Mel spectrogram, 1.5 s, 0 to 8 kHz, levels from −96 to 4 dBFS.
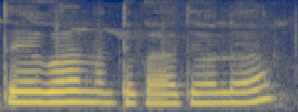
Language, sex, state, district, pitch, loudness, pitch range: Chakma, female, Tripura, Dhalai, 275 Hz, -15 LUFS, 260-280 Hz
